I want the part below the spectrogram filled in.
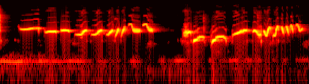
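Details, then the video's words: Caged competition white-rumped shama from Sragen singing two rich whistled phrases, each building from sustained notes into rapid warbling slurs, with a brief silent gap between. "MURAI BATU TEMBAKAN ISTIMEWAH gacor bongkar materi kelas lomba"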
